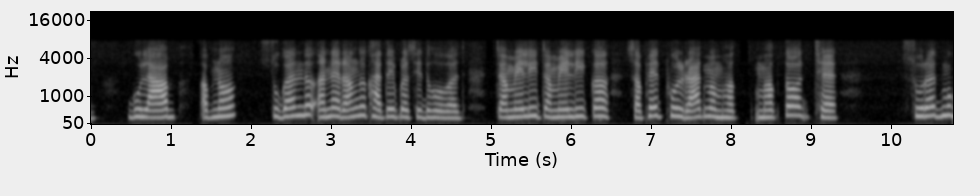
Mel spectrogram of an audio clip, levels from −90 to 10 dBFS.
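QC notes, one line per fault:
No faults heard in this speech recording.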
